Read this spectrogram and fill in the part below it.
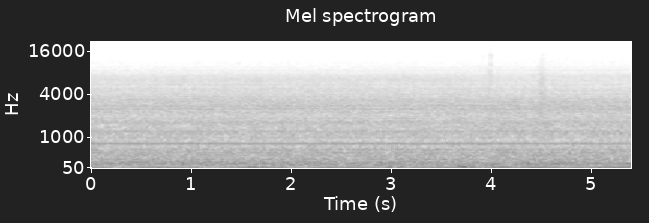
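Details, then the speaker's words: Galaxy DX2517 CB radio cooling fan running after the heat gun shuts off: soft steady whir with one faint even tone, no ticking or rubbing; quiet, barely audible at normal volume; normal fan running. "Once my heat gun shuts down, you'll be able to hear the fan a little bit. So there you go. You guys can hear that and see it working now. Nice and quiet."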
